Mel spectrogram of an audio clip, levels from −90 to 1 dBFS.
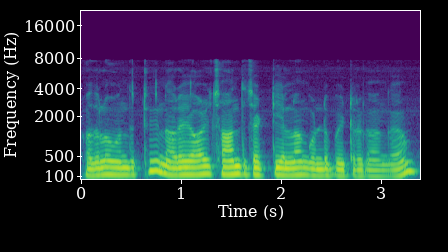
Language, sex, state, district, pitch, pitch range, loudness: Tamil, male, Tamil Nadu, Kanyakumari, 125 Hz, 115-135 Hz, -13 LUFS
